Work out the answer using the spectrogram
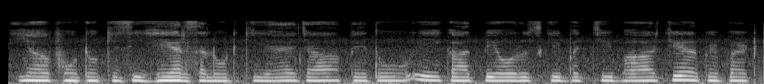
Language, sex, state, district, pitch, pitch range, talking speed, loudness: Hindi, male, Uttar Pradesh, Varanasi, 175 Hz, 170-175 Hz, 165 wpm, -14 LUFS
